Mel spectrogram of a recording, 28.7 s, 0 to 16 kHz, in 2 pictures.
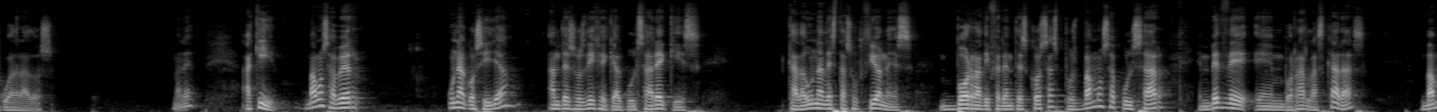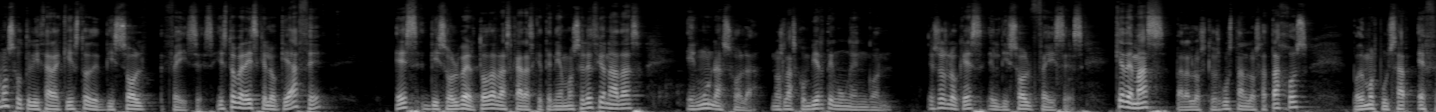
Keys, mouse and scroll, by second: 0.4 scroll up 1, 3.9 3, 4.8 shift+click, 6.3 x, 17.5 x, 24.9 ctrl+z.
